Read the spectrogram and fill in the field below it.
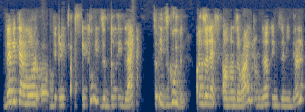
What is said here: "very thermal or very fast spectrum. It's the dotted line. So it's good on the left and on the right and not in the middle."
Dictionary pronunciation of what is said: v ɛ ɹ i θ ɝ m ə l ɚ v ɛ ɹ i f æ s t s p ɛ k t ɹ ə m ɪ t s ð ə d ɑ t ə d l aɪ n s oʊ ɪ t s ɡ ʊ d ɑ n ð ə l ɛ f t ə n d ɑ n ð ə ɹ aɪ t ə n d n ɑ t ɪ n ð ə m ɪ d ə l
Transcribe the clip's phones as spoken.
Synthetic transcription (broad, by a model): v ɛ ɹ i t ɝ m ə l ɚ v ɛ ɹ i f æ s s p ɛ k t ə ɪ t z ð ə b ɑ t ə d l aɪ n s oʊ ɪ t s ɡ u d ɑ n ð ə l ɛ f t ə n ɑ n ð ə ɹ aɪ t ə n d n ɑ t ɪ n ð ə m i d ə l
